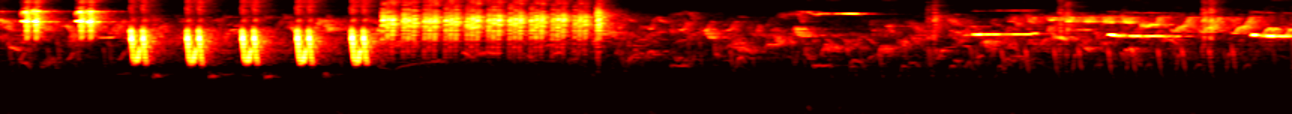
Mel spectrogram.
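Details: Thrush nightingale song recorded with a Dodotronic parabolic microphone: six loud, evenly spaced clicking notes, then a dense buzzy rattle, followed by softer twittering and thin whistled notes.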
